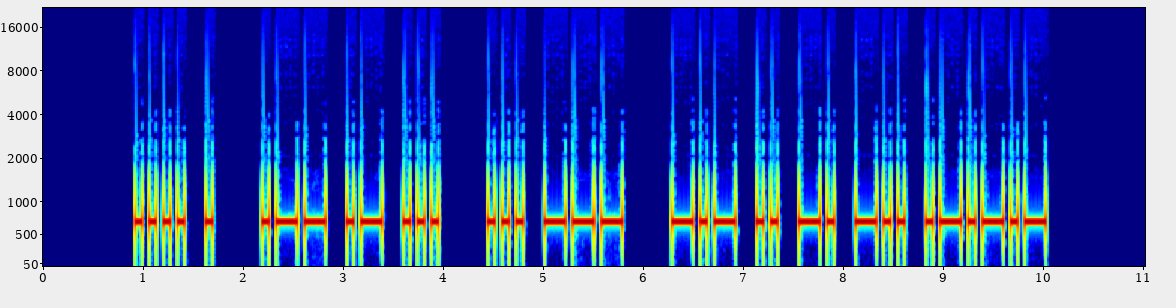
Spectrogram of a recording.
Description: Morse code, heard as a keyed tone, about 17 wpm, 700 Hz. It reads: HE WAS SO KIND.
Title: Sentences from Top 200 Words 17wpm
